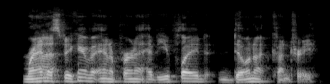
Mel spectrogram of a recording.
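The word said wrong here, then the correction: Donut County: County, you're right.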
